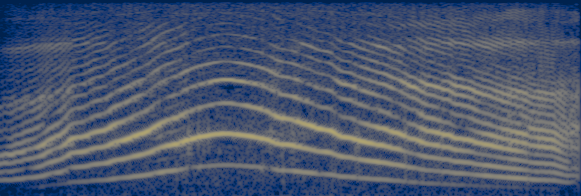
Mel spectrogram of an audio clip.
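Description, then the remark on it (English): A single voice performs a vocal siren as a toning exercise, gliding smoothly up to a high pitch and then slowly sliding back down in one long continuous tone, steady in loudness. “And oftentimes on the other side of just running a siren, you can twist and turn your body to help move any of the energies that seem to be stuck or wanting to go by the next siren.”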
